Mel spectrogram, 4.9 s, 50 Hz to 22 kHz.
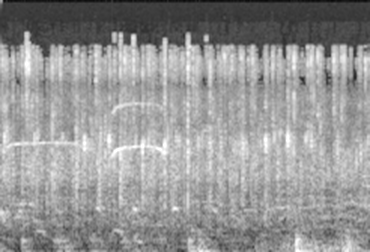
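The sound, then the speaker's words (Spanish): Steady, loud clapping from a crowd at a 12th-anniversary commemorative gathering, sustained without a break for the whole stretch. “Per això d'entrada volia demanar un fort aplaudiment per totes elles, per tots aquests companys i companyes que han dedicat la seva vida a la lluita i que ara mateix no hi són.”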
